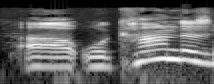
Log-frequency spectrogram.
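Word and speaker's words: Wah-Kon-Tah: In Osage, the word is typically written as W-A-H, period K-O-N, period T-A-H, although it is pronounced Wakanda.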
